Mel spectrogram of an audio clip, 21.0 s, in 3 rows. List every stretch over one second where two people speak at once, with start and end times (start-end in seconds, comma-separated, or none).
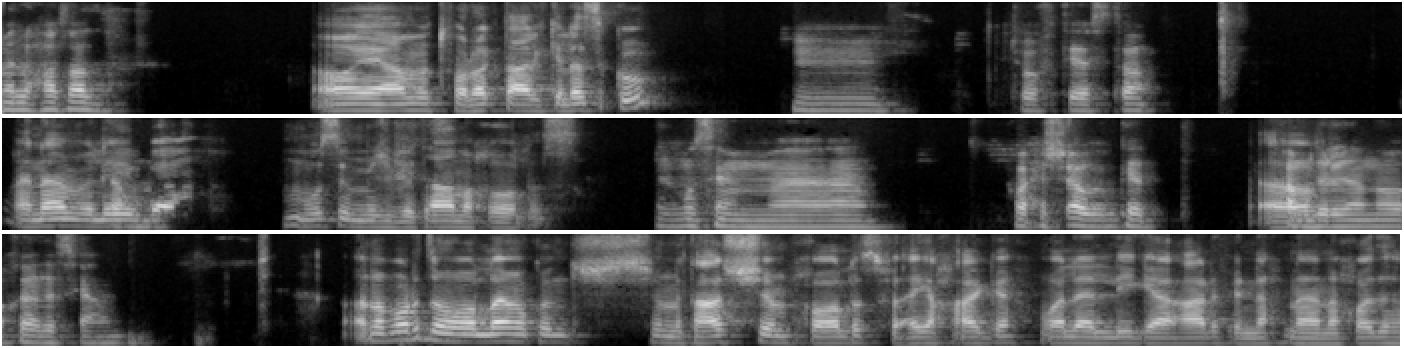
none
